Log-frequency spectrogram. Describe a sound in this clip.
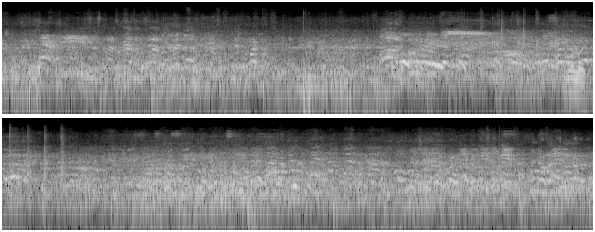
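A crowd of spectators shouts and chatters throughout.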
